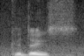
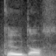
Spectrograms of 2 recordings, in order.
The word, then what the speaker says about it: Kudus: Yeah, I definitely think they should know that his name is Kudus. Starboy. Yeah, Starboy, not Kudos or anything like that, because we're East End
